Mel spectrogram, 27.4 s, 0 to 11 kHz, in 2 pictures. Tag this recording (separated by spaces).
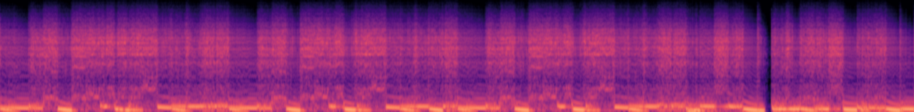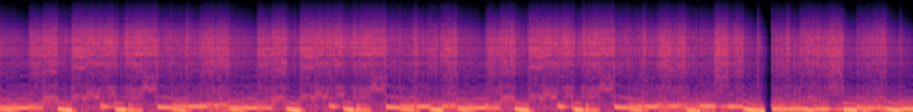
4 75bpm drumloop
